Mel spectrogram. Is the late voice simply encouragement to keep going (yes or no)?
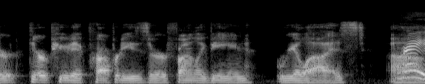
no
